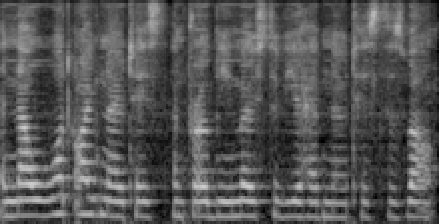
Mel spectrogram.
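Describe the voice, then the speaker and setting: A non-native accent with monotone, flat intonation. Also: woman. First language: not English. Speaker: spiritual vlogger. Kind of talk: spiritual talk to camera. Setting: home recording at night. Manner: quiet, to avoid waking neighbours; halting.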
